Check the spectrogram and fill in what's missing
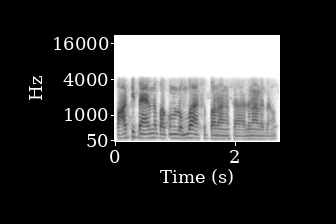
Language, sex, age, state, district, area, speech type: Tamil, male, 18-30, Tamil Nadu, Ariyalur, rural, conversation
